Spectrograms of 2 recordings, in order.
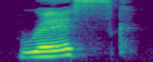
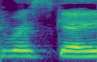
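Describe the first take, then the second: First: It sounds exactly like the word risk. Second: It does not sound like the word risk. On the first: The speaker calls it wrong. "I always said risk, which is obviously wrong" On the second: The speaker calls it right. "it's the shade Risque"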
